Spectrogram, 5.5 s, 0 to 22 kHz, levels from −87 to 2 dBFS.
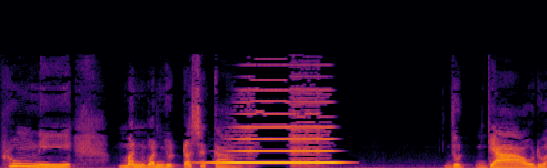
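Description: Loudspeaker feedback squeal runs from 1.89 to 3.59 s in this speech recording: a single tone near 772 Hz swells up over roughly half a second and then sits a few decibels above the talker, at about 5 dB, until it cuts off. The microphone is hearing the loudspeaker it drives, and at that one frequency the loop gain has passed unity, so the tone keeps reinforcing itself each time around. Transcoding between lossy codecs colours the whole clip. The audio has the smeared, swishy quality of a low-rate spectral-band-replication coder with a second coder's quantisation grain laid on top, and nothing remains above 14.9 kHz. The likely cause is an HE-AAC encode at around 24 kbit/s later re-encoded to Vorbis at around 43 kbit/s. The second pass spends its bits on the first codec's artefacts and adds its own, while the lowest band limit in the chain carries through.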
